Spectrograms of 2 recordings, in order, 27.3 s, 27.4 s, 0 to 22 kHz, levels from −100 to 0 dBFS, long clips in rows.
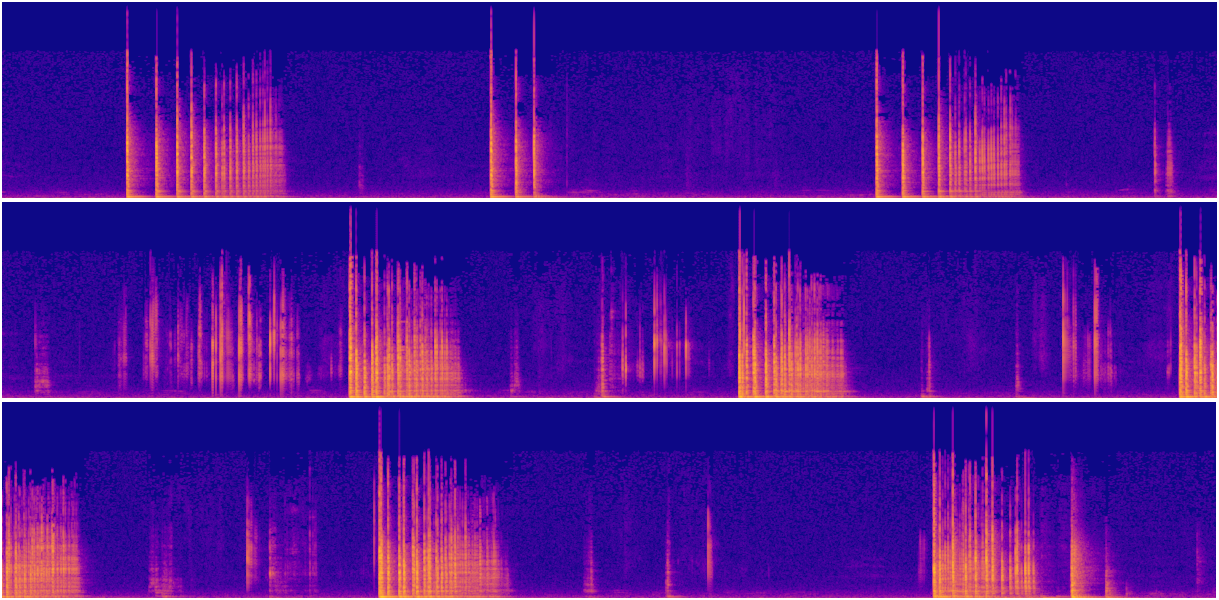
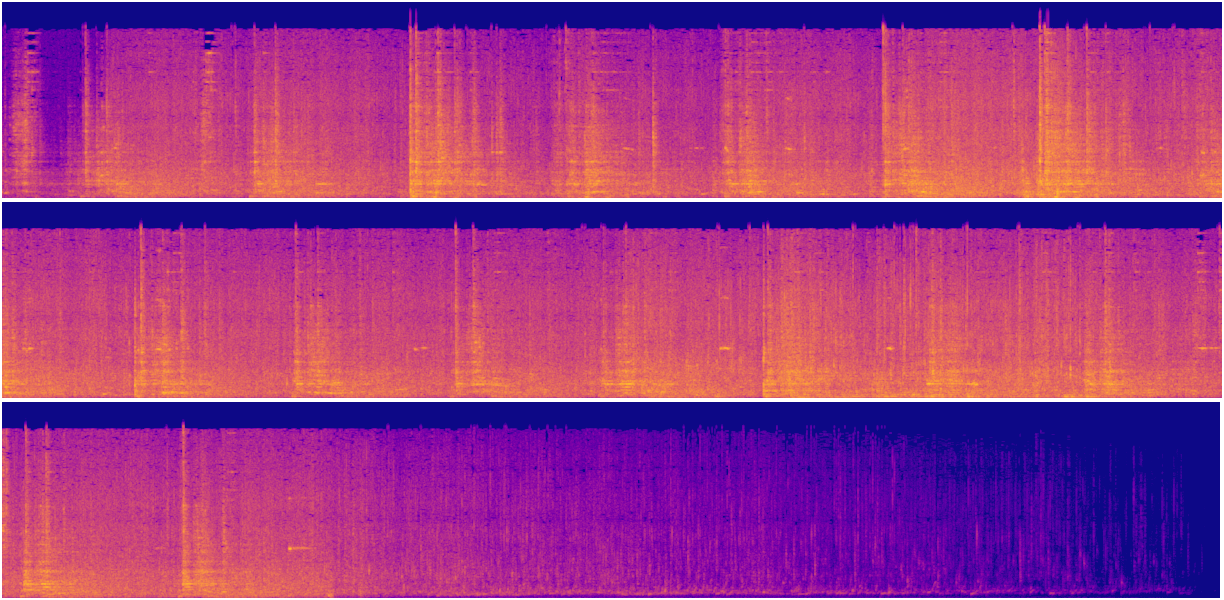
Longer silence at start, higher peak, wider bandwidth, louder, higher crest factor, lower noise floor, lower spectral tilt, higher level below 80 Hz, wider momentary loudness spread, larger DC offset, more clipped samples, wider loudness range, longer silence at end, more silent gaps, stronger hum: first, 0.95 s vs 0 s; about the same, 0 dBFS vs 0 dBFS; second, 16.5 kHz vs over 20 kHz; about the same, -19 LUFS vs -19 LUFS; about the same, 26 dB vs 22 dB; second, -63 dBFS vs -74 dBFS; about the same, -1.5 dB/octave vs -0.5 dB/octave; about the same, -52 dBFS vs -54 dBFS; first, 24 LU vs 12 LU; neither; neither; about the same, 7 LU vs 7 LU; second, 0.75 s vs 4.25 s; neither; neither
